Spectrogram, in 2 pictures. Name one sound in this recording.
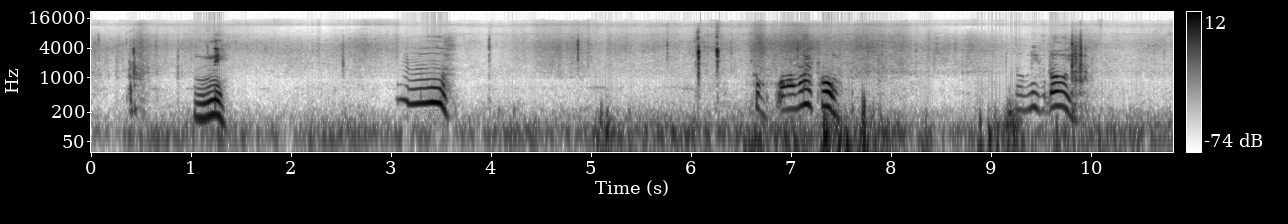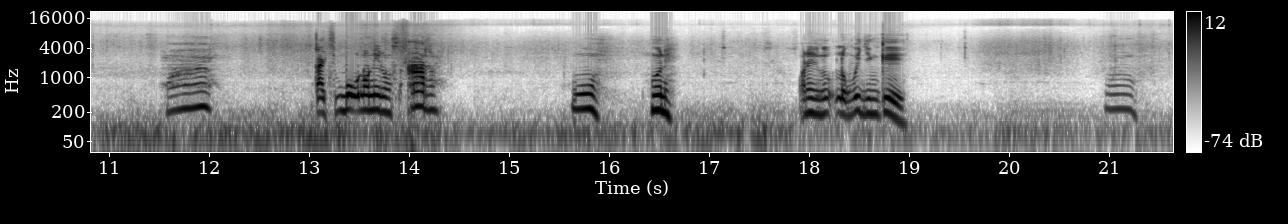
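Dry straw rustles underfoot and under hands.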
